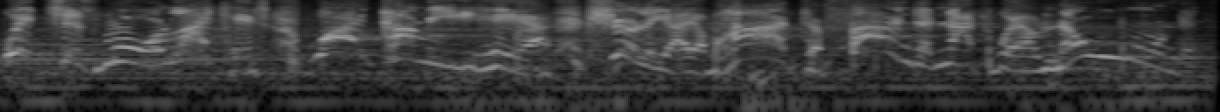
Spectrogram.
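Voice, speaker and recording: A woman's voice: extremely high pitch, very animated, a little slow, full character voice. A woman playing an ancient, sly cartoon enchantress who talks in archaic, imperious phrases, like an old being disturbed from long slumber. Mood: sly, amused. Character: ancient cave-dwelling enchantress, roused after ten millennia, haughty, sly. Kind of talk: cartoon villain acting. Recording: loud music behind the voice.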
